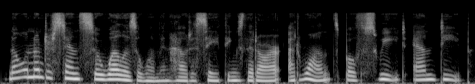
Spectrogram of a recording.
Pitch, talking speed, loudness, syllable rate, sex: 210 Hz, 255 wpm, -18 LUFS, 5.6 syllables/s, female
